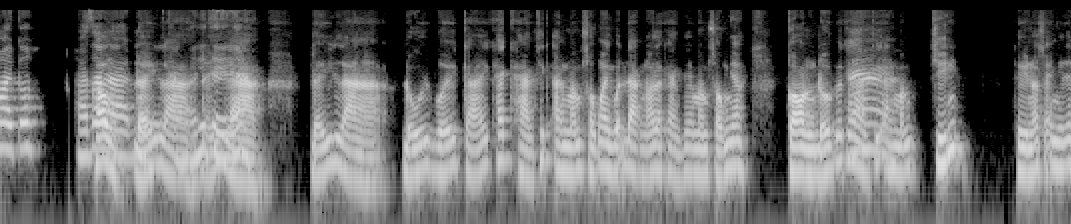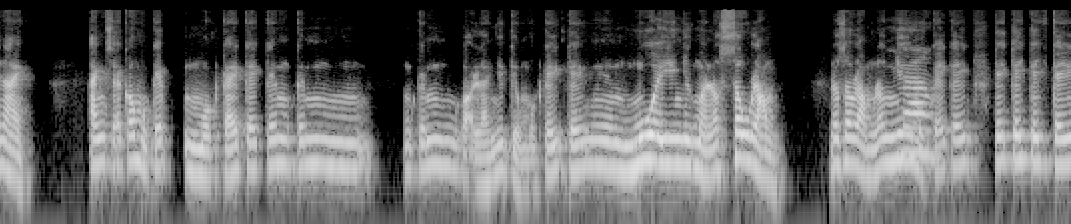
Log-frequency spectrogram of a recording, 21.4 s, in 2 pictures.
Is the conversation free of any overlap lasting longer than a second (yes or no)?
no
